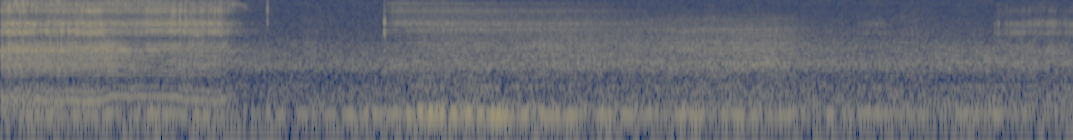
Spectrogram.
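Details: Snoring during a midday sleep: low rumbling breathing noise with a brief higher sound at the start.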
